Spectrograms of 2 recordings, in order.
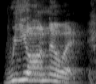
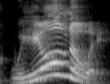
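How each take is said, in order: First: Said in the usual way. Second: "all" stressed and much louder; loud emphatic. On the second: Real, not acted. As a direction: declare it loudly to everyone.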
